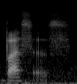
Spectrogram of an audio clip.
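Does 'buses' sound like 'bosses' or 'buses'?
buses. The first vowel sounds like standard 'buses'. "is buses"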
